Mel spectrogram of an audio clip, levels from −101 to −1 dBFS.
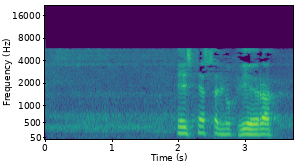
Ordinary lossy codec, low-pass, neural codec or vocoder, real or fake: MP3, 24 kbps; 7.2 kHz; codec, 16 kHz, 0.8 kbps, ZipCodec; fake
